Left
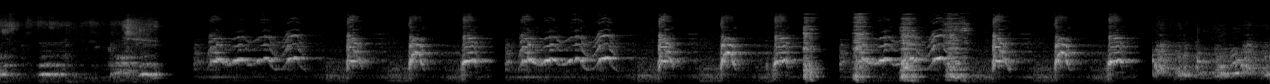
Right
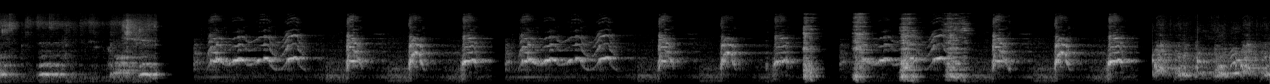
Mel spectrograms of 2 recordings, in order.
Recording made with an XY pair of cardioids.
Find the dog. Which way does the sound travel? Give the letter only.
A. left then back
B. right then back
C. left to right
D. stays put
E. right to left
A.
